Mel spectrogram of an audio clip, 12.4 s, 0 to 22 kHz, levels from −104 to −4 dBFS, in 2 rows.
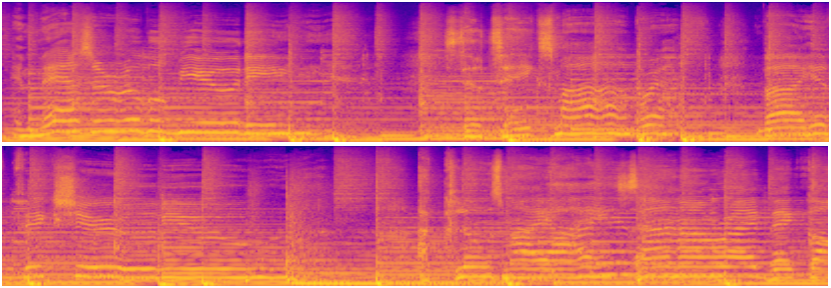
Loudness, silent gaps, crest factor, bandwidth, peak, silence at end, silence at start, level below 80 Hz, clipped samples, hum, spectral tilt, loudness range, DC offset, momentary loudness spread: -18 LUFS; none; 14 dB; over 20 kHz; -2 dBFS; 0 s; 0 s; -24 dBFS; under 0.1%; none; -4.5 dB/octave; 1 LU; under 0.1%; 4 LU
